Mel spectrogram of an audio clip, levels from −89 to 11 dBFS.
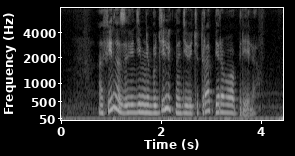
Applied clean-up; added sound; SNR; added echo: none; none; none; none.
